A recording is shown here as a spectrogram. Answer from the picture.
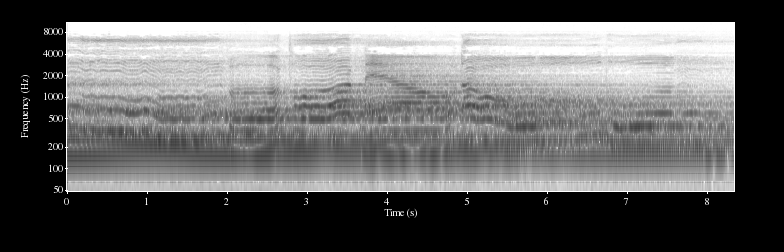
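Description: A Buddhist bell chant sung by a solo voice, slow and melismatic, its pitch gliding between long held notes over a steady low drone.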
